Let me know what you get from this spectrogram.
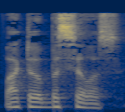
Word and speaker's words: Lactobacillus: He says it's pronounced Lactobacillus, and he had a WAVE file from the Bartleby Dictionary.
